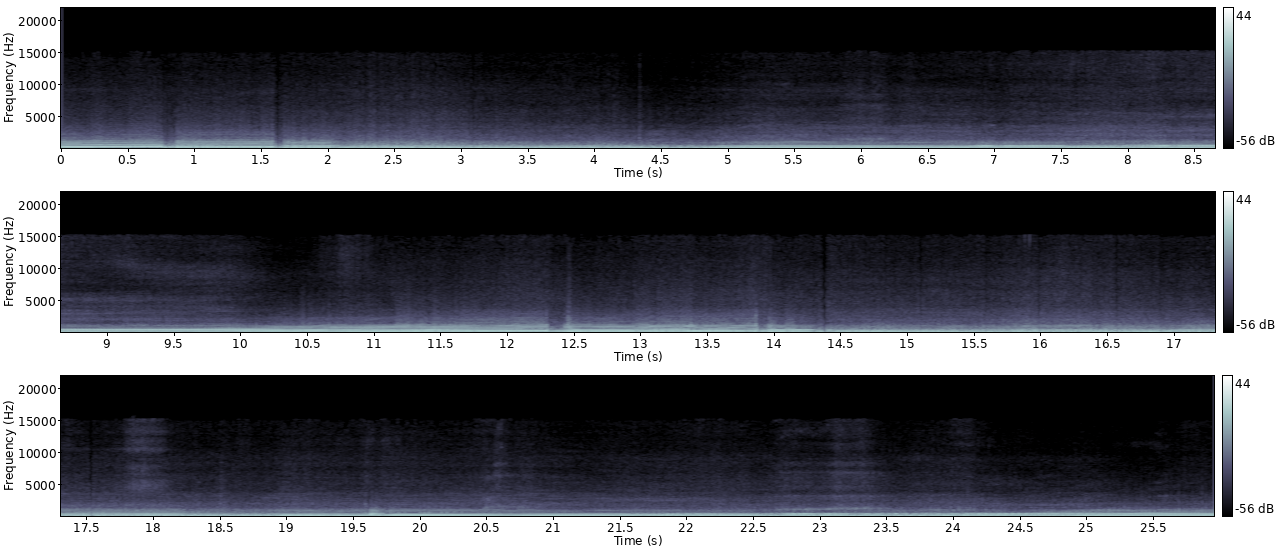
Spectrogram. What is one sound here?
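A motorcycle engine revs up and down as it climbs a winding road.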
